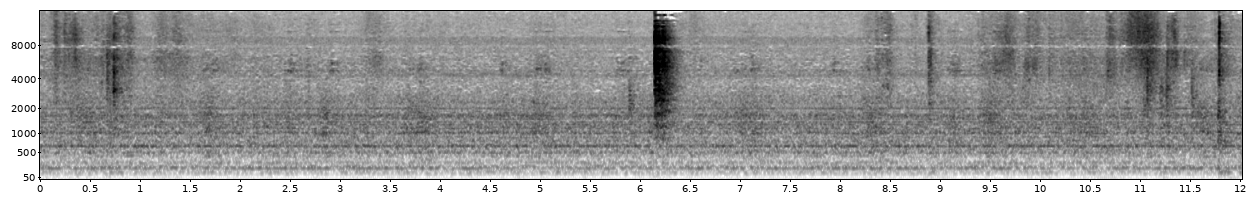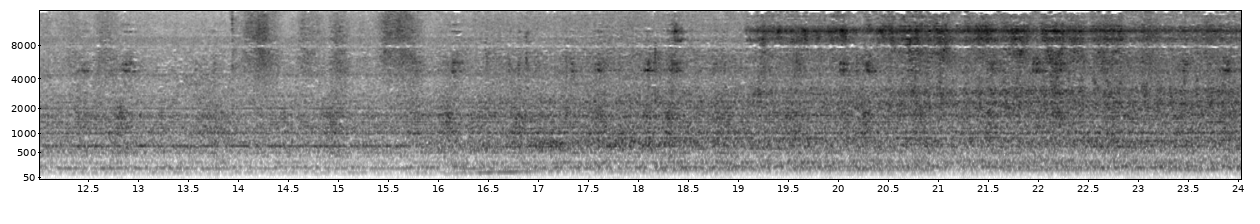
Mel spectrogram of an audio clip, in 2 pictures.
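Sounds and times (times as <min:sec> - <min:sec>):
steady machine hum: 0:00.0 - 0:24.0
paper rustling: 0:10.6 - 0:11.6.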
